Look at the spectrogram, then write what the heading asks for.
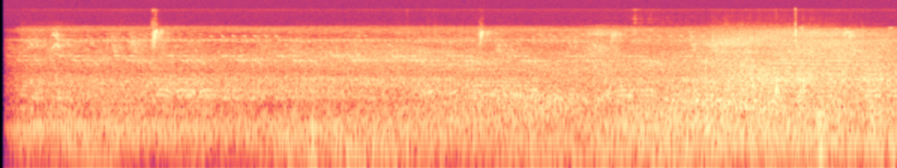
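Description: Steady outdoor background noise, swelling slightly near the end, with a few faint, very short bird chirps scattered through.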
